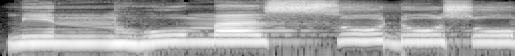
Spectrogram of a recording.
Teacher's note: Kemudian alif lamnya namanya alif lam syamsiyah. Karena ada alif lam yang ketemu sama huruf syamsiyah yaitu sin, maka alif lamnya tidak perlu dibaca.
